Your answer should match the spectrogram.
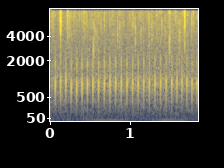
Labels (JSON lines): {"label": "biophony, rattle", "recorder": "SoundTrap 500"}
